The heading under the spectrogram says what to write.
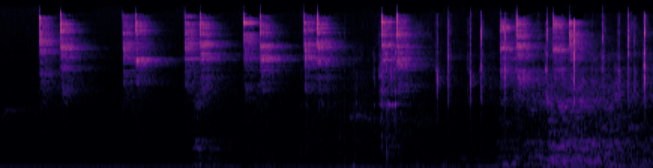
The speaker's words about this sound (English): It could have been a computer mouse, couldn't it, clicking? But it is actually a pen. And I think when I actually mime it, it does sound a lot better. So it's a pen clicking.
